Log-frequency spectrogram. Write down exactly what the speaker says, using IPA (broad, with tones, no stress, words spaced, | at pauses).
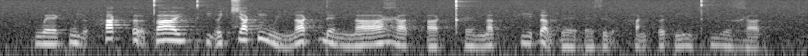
kwɛ˨˦kwḭ˧˨ə̯ ha˦˥k̚ʔə̰ː˧˨t̪aː˧j t̪ʰḭ˧˥ə̯t͡ɕa˦˥k̚mu˧˩jna˦˥k̚ ɗɛ̤˨˩ŋnaː˨˦ ɣa˨˩t̚ʔa˨˩k̚t̪ʰɛ̤˨˩ na˨˩t̚xi˨˦ ɗa̰˧˨wɗɛ̤˨˩ʔɛ̤˨˩sɨ̰˧˨ə̯ ha̰˧˨ŋ ʔə˨˩t̚mi˧˩t̪ʰi̤˨˩ə̯ ɣa˨˩t̚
